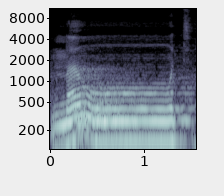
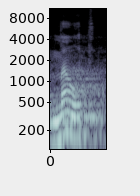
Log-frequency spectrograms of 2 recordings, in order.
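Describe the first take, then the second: First: The vowel before the final t is lengthened. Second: The vowel before the final t is short. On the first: The speaker calls it right. "Bila kita nak berhenti tu panjangkan sikit waw" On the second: The speaker calls it wrong. "Jangan maut"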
